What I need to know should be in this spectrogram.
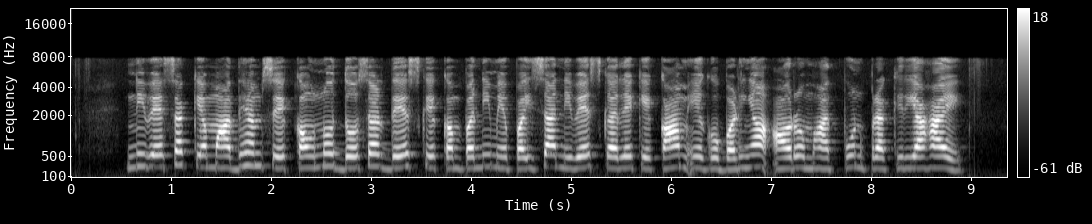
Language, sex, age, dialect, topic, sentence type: Magahi, female, 31-35, Southern, banking, statement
